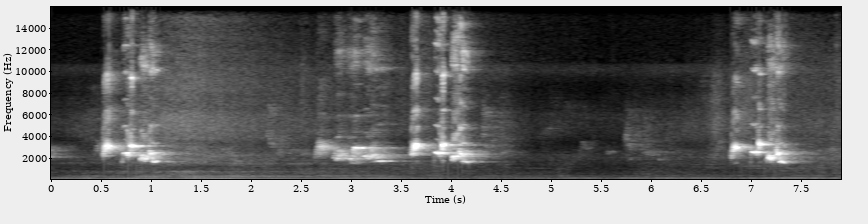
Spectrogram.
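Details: Fighting song of a red-whiskered bulbul in the morning, meant to train a bird: three bright warbled phrases spaced a few seconds apart, each a cluster of quick rising and falling notes, with low background hum.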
